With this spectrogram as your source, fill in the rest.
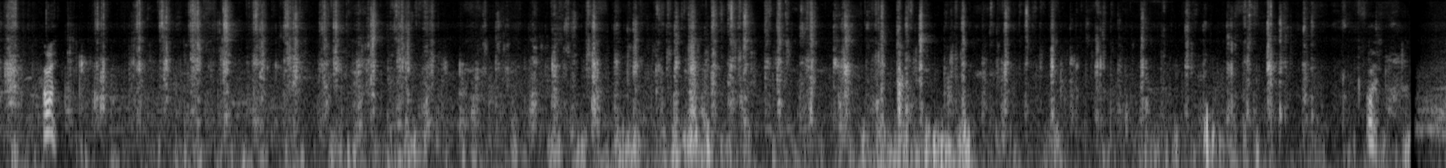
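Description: Footsteps shuffle along a concrete path.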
